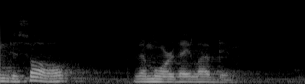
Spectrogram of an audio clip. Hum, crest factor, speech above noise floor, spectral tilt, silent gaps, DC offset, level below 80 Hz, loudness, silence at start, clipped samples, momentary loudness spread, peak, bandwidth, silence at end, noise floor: none; 16 dB; 25 dB; -10 dB/octave; none; under 0.1%; -64 dBFS; -32 LUFS; 0 s; under 0.1%; 15 LU; -16 dBFS; 8.2 kHz; 0.1 s; -56 dBFS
